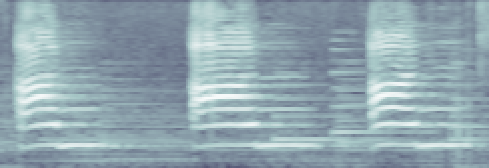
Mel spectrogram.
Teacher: 发音的时候先发啊的音，然后舌尖顶住上牙齿背部，让气流从鼻腔出来。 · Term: 前鼻韵母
